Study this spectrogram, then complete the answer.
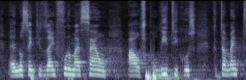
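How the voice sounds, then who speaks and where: This woman has a normal speaking voice with a medium pitch. She speaks at a fairly slow pace with fairly even intonation. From northern Portugal. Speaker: urban mobility engineer and consultant. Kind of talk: conference talk.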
